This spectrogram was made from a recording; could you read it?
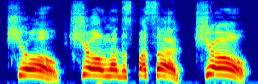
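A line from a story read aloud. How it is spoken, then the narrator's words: Shouted. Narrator (Russian): закричал Трофим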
